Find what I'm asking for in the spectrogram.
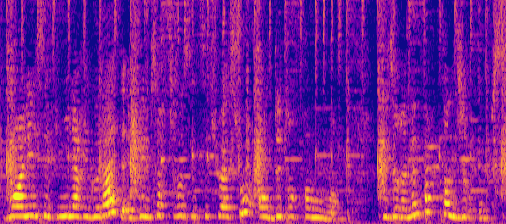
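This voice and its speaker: A man's voice: very high voice, reverberant, music in the background, pitched above the performer's own voice. A young man voicing a cheeky teenage brother who mocks and slips away from trouble. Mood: sly. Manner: mocking, quick.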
